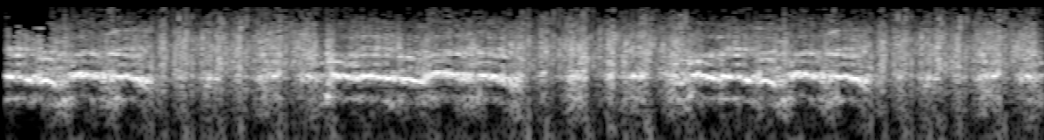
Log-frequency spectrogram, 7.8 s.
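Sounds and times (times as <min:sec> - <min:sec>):
football chant: 0:00.0 - 0:07.8.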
